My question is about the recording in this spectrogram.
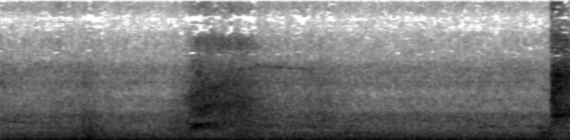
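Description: Steady background noise of passing vehicles, a low rumble with a hiss over it. A short rustle of handled fabric comes about a second and a half in.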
